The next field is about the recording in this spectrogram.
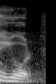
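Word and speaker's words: your: योर पढ़ते हैं ना लेकिन जब भी आपको प्रोनंसिएशन यानी कि उच्चारण करना होगा किसी से बात करते हैं तो र को मतलब बहुत कम बोलिएगा या बोलिएगा ही नहीं जैसे यो क्या पढ़ना है यो ठीक है तो इस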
